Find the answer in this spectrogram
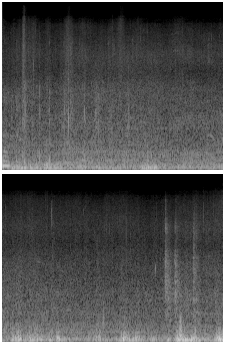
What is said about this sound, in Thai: ลมพัดเย็นสบายเลย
